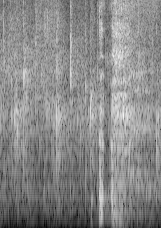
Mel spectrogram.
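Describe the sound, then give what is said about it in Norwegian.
Applause from a church audience for the worship leader and music team: steady, dense clapping from many hands at moderate loudness, running continuously through the short clip. “Vi kan godt gi deg en applaus hvis du setter pris på å bli ledet på en god måte.”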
